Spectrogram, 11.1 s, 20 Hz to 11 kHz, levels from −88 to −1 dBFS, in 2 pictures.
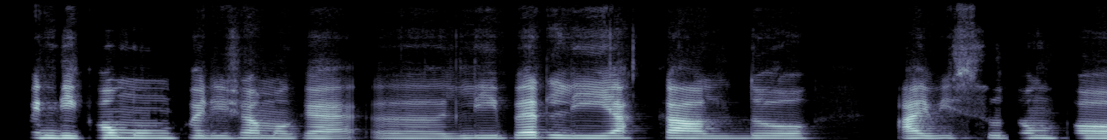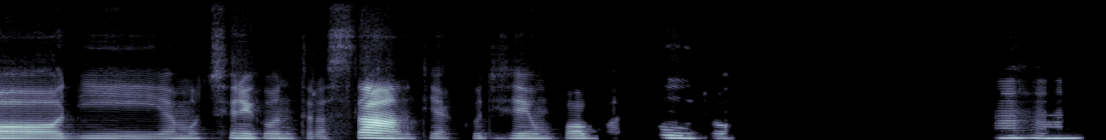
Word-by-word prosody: Quindi 195 -2 +3
comunque 195 0 +1
diciamo 190 -1 -2
che, 180 -1 -1
ehm, 180 -1 -7
lì 195 +1 -5
per 210 +1 +6
lì 195 -2 0
a 190 - +5
caldo, 185 -1 +2 0.4
hai 185 +1 +4
vissuto 190 +1 -10
un 195 -1 -5
po' 180 -2 +1
di 170 -1 -13
emozioni 180 +1 -8
contrastanti 175 +1 +2
ecco, 175 +1 -17
ti 180 - -26
sei 180 0 -7
un 175 0 -8
po' 180 +1 -11
abbattuto. 180 +1 -10 1.3
Mh-mh. 190 -2 -7
185 Hz, 130 wpm, -22 LUFS, 175-195 Hz, 1.3 s, per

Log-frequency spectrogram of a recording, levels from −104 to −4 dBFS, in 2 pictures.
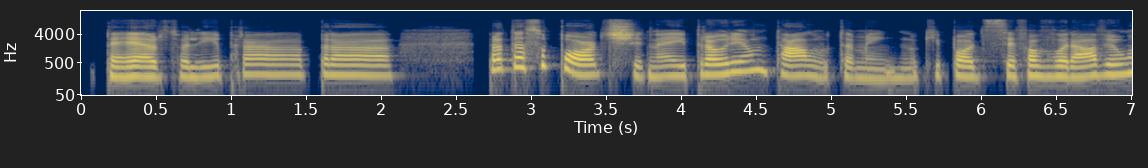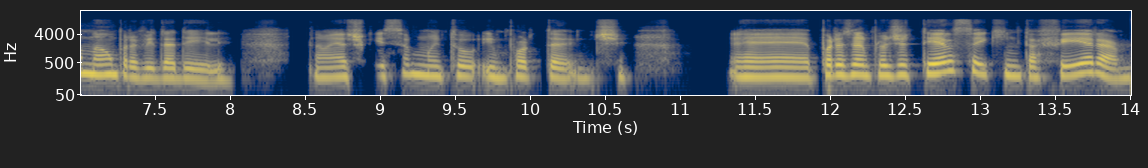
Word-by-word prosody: Perto, 190 0 +2
ali, 190 +2 -4
pra 220 0 -4
pra 215 -2 0 0.6
pra 315 - +4
dar 370 +3 +4
suporte, 235 - +4
né, 200 +1 -4
e - - -2
pra 225 +2 +3
orientá-lo 230 -6 +2
também 170 -3 -8
no 170 0 -12
que 210 - -13
pode 195 -2 0
ser 195 +2 -3
favorável 200 +2 +2
ou 245 - -1
não 225 -2 +1
pra 210 -4 -3
vida 170 -1 -3
dele. 155 -3 -7 0.5
Então, 180 - -11
acho 185 +1 -3
que 205 - -10
isso 210 +3 -11
é - - -7
muito 205 -3 -4
importante. 180 -1 -4 0.7
Eh, 185 -1 -1
por 220 - +1
exemplo 215 -1 +2
de 220 +1 -1
terça 255 +5 +3
e - - -3
quinta-feira, 205 -2 0
205 Hz, 155 wpm, -23 LUFS, 185-220 Hz, 0.7 s, pra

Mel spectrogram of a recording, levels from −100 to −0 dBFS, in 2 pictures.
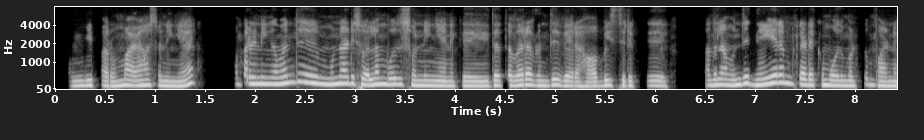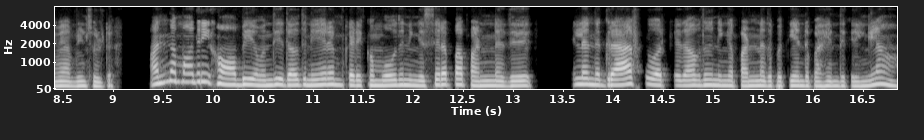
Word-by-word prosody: கண்டிப்பா. 170 +2 -3
ரொம்ப 170 +4 +1
அழகா 180 +2 +1
சொன்னீங்க. 160 -1 +1 0.5
அப்புறம் 230 +2 0
நீங்க 225 -1 +1
வந்து 280 +4 -1 0.3
முன்னாடி 235 +2 +2
சொல்லும்போது 210 +2 +2
சொன்னீங்க, 175 -1 +1
எனக்கு 155 0 -2 0.2
இதை 175 +2 0
தவிர 180 +2 +2
வந்து 170 +3 0
வேற 160 -2 0
ஹாஃபிஸ் 155 +5 -2
இருக்கு. 160 +2 -5 0.5
அதெல்லாம் 190 +1 0
வந்து 210 +6 +2
நேரம் 250 +3 +2
கிடைக்கும்போது 185 -3 +1
மட்டும் 175 +4 -6
பண்ணுவேன், 160 0 +1
அப்பிடின்னு 155 +1 -2
சொல்ட்டு. 145 -2 -3 0.4
அந்த 280 +8 +1
மாதிரி 300 +1 -1
ஹாஃபிய 200 -2 +3
வந்து 185 +2 +2
எதாவது 185 +1 +1
நேரம் 195 -1 +1
கிடைக்கும்போது 175 +1 +2
நீங்க 170 -2 +1
சிறப்பா 200 +1 +2
பண்ணது, 165 -1 +1 0.5
இல்ல 215 0 +2
இந்த 195 -1 0
கிராஃப்ட் 205 +4 +2
ஒர்க் 180 -1 -3
எதாவது 180 +1 +1
நீங்க 170 -1 -1
பண்ணது 165 +1 +1
பத்தி 165 +2 0
என்ட்ட 160 -1 -1
பகிர்ந்துக்கிறீங்களா? 155 +5 -1
180 Hz, 160 wpm, -22 LUFS, 165-200 Hz, 0.5 s, ஹாஃபிய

